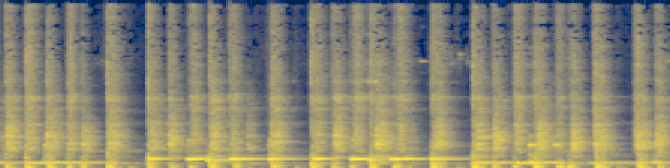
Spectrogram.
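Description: Music with a fast, even percussive beat under a held note; for about three seconds in the middle the held note gives way to a short higher melody of stepping notes, then returns.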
